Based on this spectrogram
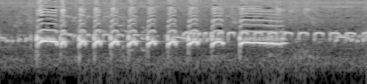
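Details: Zebra dove, a Bangkok and local crossbreed, singing while other doves answer. A quick run of about ten short, throaty coos ends in one drawn-out coo. Softer, rolling coos from further doves follow.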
